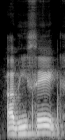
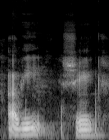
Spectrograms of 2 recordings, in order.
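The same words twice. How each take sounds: First: Said in the usual way. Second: "Abhishek" slow, pause after अभि; split slowly for dictation. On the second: Shown as a demonstration. Teacher dictating a spelling, Abhishek slowly in two parts.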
